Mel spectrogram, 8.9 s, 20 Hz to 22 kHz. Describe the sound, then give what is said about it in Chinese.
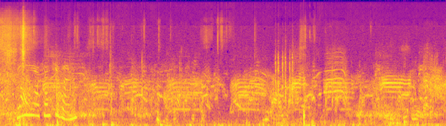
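Twelve mute swans and whooper swans on the lake of phase two of Nanhaizi Park give a steady series of loud, nasal honking calls, overlapping in repeated bursts throughout, with a person's voice heard briefly at the start. “12只疣鼻天鹅、3只大天鹏从远处飞来，在空中盘旋几圈后，降落到了南海子二期的湖中”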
